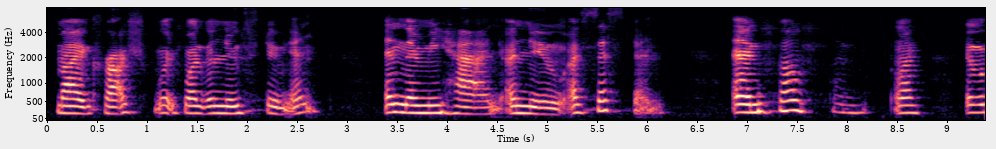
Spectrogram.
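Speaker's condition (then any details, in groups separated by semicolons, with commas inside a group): Brain injury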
